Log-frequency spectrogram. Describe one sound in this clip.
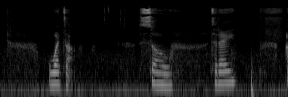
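A young woman speaks casually, close to a microphone.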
